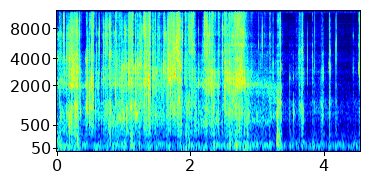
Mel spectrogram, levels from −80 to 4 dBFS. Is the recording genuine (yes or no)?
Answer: no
